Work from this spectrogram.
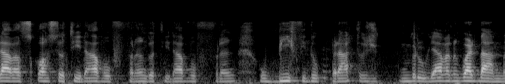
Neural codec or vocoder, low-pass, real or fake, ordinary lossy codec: none; none; real; none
